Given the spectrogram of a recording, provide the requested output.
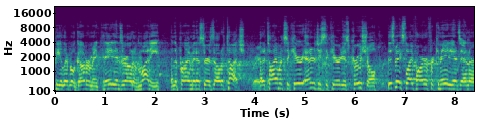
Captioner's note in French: voix de l'interprète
